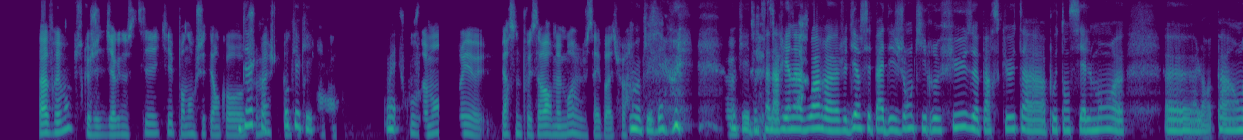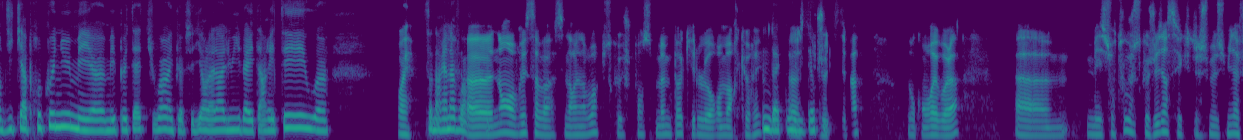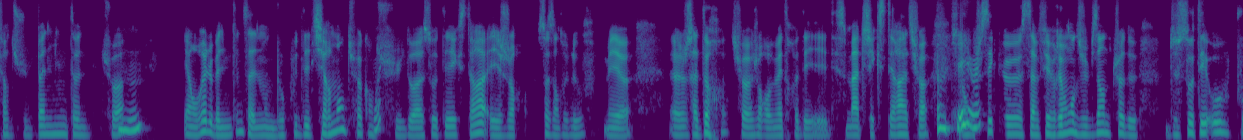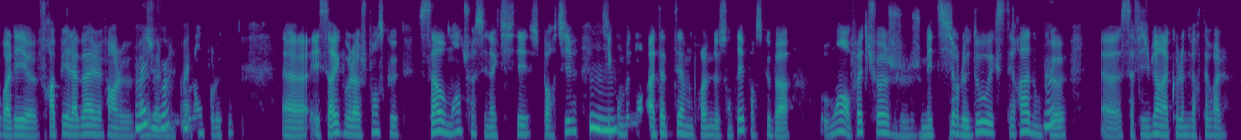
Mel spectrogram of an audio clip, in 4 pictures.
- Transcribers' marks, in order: "diagnostiqué" said as "diagnostiéqué"; laughing while speaking: "ouais"
- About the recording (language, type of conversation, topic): French, advice, Quelle activité est la plus adaptée à mon problème de santé ?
